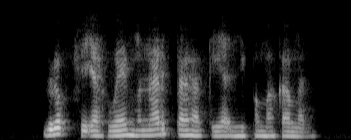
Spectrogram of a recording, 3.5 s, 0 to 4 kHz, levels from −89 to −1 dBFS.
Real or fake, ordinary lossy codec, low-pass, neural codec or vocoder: fake; AAC, 32 kbps; 3.6 kHz; codec, 24 kHz, 1 kbps, SNAC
